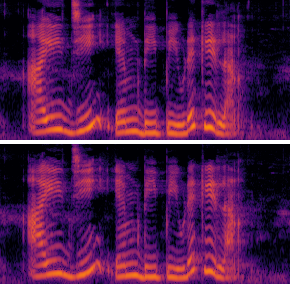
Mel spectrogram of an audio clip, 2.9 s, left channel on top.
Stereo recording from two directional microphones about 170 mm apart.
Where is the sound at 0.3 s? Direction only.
25° left (ahead or behind).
